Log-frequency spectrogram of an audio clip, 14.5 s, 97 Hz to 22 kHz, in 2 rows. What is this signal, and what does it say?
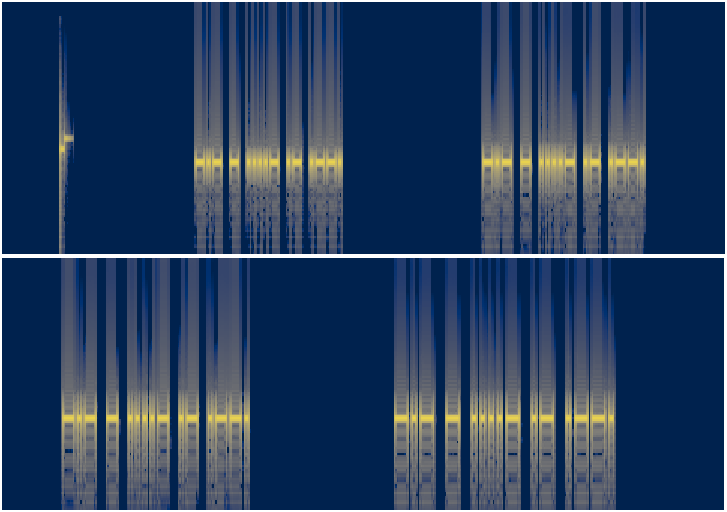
Morse code, heard as a keyed tone, about 35 wpm, 700 Hz. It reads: KT4AP KT4AP KT4AP KT4AP
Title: Speed Racing - USA 2x2 Call Signs 28wpm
